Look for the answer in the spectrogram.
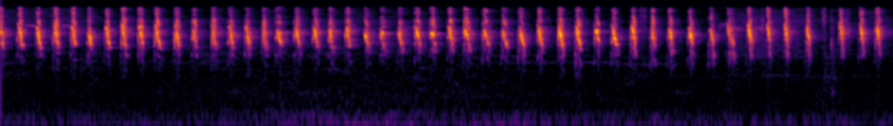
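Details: Rapid, sharp, high-pitched clicking from a Klik-klik bird, evenly spaced and unbroken for six seconds, over a faint low hum.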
